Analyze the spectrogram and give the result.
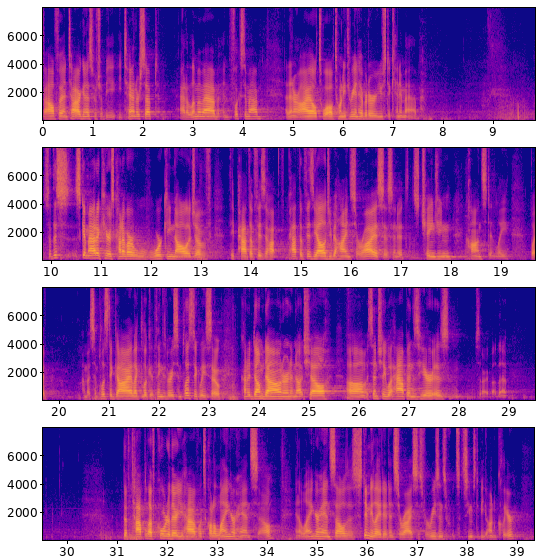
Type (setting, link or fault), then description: setting, large echoing room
